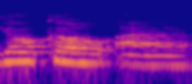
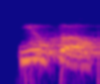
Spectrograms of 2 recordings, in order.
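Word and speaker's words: Yukko: I noticed that you mentioned the Yoko straightening. Yuko. It's spelled Y-U-K-K-O.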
